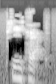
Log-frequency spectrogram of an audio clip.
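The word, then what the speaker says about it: p̂: sample means X bar we calculate sample proportions P hat so this symbol with the little little mark above it we pronounce that as P hat ok and again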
